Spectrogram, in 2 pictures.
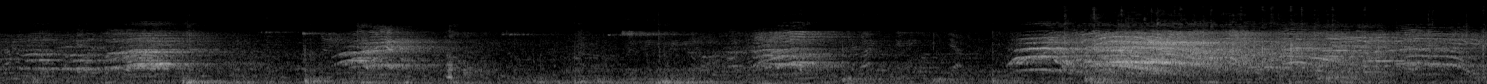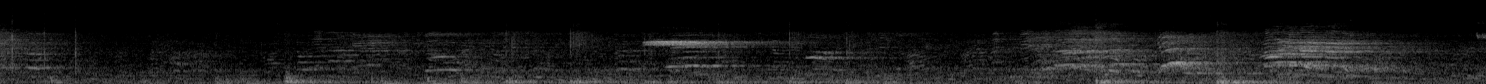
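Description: Young women players shout calls across the court.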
